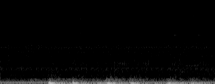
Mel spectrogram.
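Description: Microphone on a stand being handled and adjusted through a PA system: a run of loud, low, irregular thumps and rumbles starting about half a second in, over a steady low electrical hum from the sound system.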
